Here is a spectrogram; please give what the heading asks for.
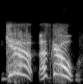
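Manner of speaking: wake-up shout. Retold or imitated. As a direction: bark the kids out of bed. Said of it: "I'm like".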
